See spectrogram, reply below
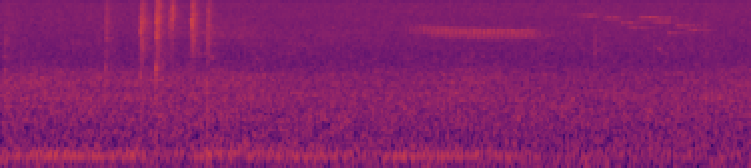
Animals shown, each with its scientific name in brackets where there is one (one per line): Brown Creeper (Certhia americana)
Pine Warbler (Setophaga pinus)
